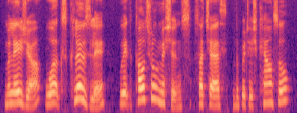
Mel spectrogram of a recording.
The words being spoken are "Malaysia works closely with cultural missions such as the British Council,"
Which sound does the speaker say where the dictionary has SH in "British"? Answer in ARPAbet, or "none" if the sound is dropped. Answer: SH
